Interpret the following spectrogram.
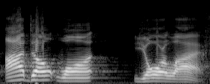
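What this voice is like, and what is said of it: Attempted Texas accent. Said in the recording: “I can't do a Texas accent. Was that believable ... That was not bad.”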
